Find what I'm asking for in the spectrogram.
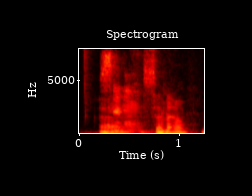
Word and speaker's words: Sinnoh: And you guys will have to help me out here with pronunciation. He says, while I was happy with the Sinnoh remakes. – Sinnoh. Mm-hmm. That's the region in down in Pearl. – Thank you for that.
